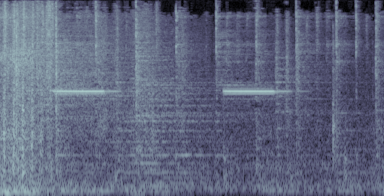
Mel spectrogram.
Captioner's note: alarm blaring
